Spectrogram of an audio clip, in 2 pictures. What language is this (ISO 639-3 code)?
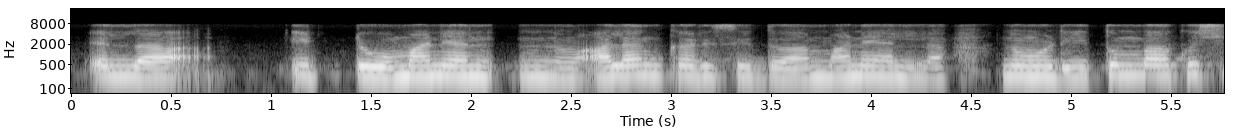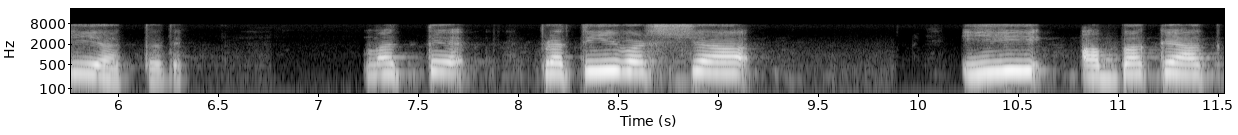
kan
